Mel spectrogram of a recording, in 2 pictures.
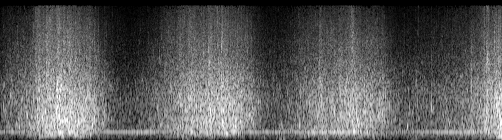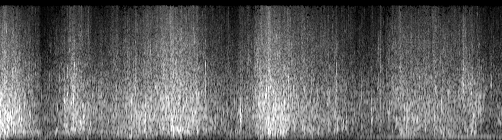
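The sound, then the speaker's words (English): Steady flowing water fills the scene, swelling and easing in repeated surges every few seconds, full-bodied, with no voices present. “You've found the water.”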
